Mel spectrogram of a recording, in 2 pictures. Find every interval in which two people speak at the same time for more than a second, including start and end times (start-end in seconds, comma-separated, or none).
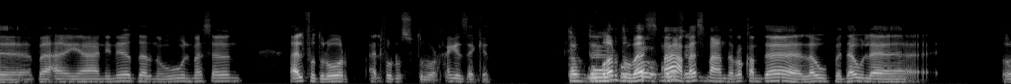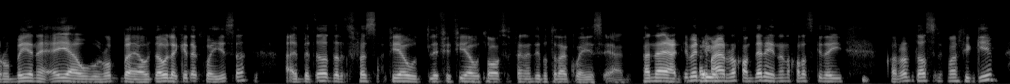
5.9-7.1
